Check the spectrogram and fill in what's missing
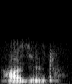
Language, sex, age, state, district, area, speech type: Nepali, male, 45-60, West Bengal, Darjeeling, rural, conversation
